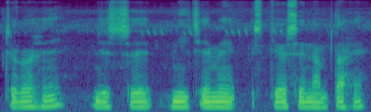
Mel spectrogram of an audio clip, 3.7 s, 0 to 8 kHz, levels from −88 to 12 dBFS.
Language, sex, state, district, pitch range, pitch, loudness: Hindi, male, Arunachal Pradesh, Papum Pare, 95-100 Hz, 95 Hz, -17 LUFS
